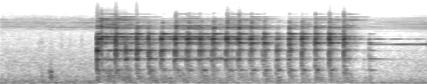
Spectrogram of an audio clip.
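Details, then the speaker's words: TIG welder on test after relay contacts were cleaned and sanded: really loud rattling, rapid metallic clacking about six a second, from the big three-contact main relay chattering open and shut. "Sort of like that. Really loud rattling sound. And I could obviously tell that it was coming from the main relay."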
